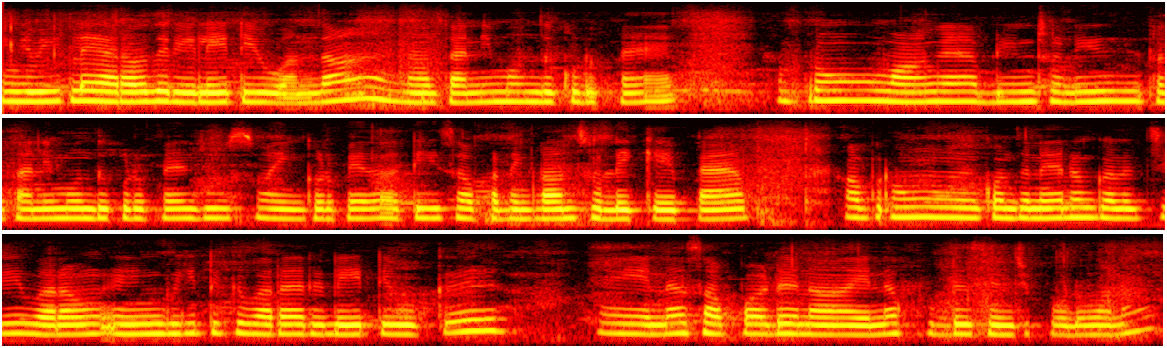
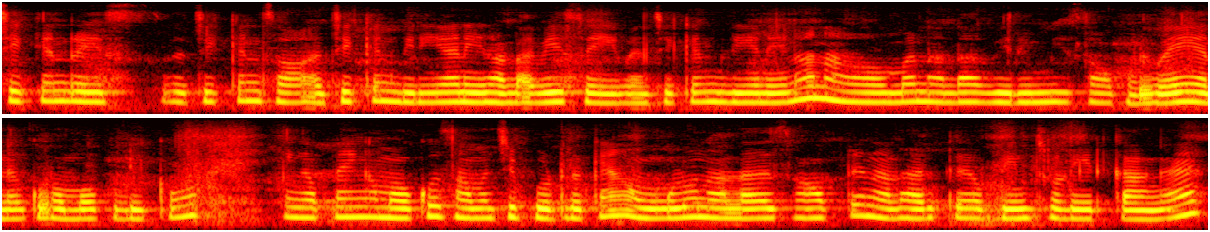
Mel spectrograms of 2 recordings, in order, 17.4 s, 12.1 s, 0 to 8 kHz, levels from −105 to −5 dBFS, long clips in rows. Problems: continuous background conversations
